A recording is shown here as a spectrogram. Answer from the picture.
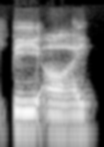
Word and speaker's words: bichir: Hilaire's first publication, because the studies that came out then, there was one that spelt Bichir as in, it was Bishir.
